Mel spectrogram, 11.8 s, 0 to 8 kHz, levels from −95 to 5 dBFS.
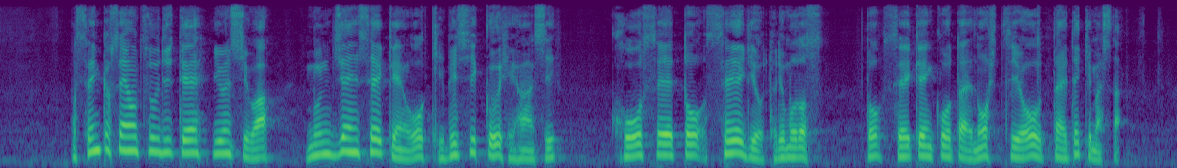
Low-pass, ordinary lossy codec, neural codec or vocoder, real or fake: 7.2 kHz; none; codec, 16 kHz, 4 kbps, FreqCodec, larger model; fake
